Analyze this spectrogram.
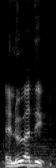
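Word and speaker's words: lede: D'ailleurs, c'est pour ça que beaucoup d'anglais l'écrivent comme ça, L-E-A-D. Mais à vrai dire, ça s'écrit en fait lead, L-E-D-E. Ça se prononce pareil, mais ce n'est pas exactement la même chose.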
